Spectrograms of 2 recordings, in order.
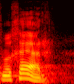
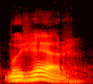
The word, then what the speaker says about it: mujer: So, for example, the word for woman in Spanish today is pronounced mujer. The word in Ladino is mujer, which shows us that jota actually was pronounced as a J at one time.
